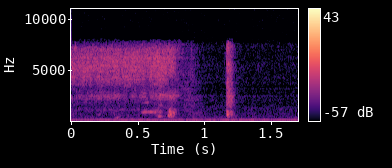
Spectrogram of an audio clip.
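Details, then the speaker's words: A podcaster's home mechanical ventilator during a speech pause: a soft, steady machine hum with brief puffing and clicking sounds; mechanical ventilator sound. "That noise you hear is my ventilator."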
